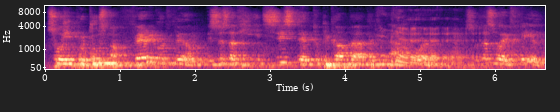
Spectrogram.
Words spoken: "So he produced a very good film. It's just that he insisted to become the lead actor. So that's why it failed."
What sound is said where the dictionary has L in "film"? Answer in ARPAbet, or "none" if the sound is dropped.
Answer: L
